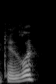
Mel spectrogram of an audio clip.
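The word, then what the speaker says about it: Kintzler: brandon nitzler oh brian kinsler that how do you pronounce that i think so is it k k-i-n-t-z-l-e-r kinsler yeah yeah uh brad boxberger and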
